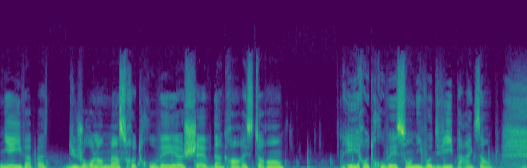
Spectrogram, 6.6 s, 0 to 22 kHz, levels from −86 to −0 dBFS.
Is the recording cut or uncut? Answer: uncut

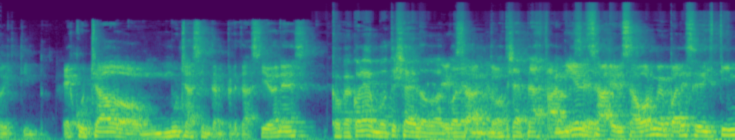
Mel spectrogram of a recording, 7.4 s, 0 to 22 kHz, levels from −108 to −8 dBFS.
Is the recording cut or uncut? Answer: cut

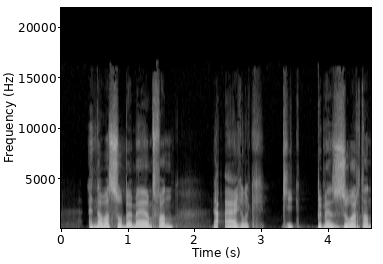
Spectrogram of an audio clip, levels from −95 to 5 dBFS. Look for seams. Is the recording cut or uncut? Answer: cut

